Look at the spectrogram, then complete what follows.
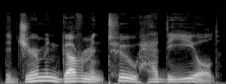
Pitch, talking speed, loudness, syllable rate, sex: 120 Hz, 185 wpm, -18 LUFS, 4.7 syllables/s, male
